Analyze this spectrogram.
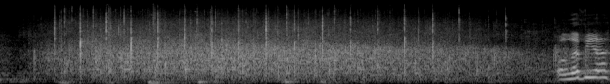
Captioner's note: applause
